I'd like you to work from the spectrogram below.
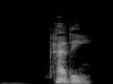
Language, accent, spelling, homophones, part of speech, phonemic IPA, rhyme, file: English, Australia, paddy, Paddy, noun / adjective, /ˈpædi/, -ædi, En-au-paddy.ogg
- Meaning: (noun) 1. Rough or unhusked rice, either before it is milled or as a crop to be harvested 2. A paddy field, a rice paddy; an irrigated or flooded field where rice is grown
